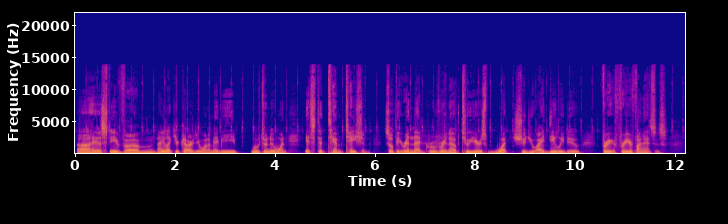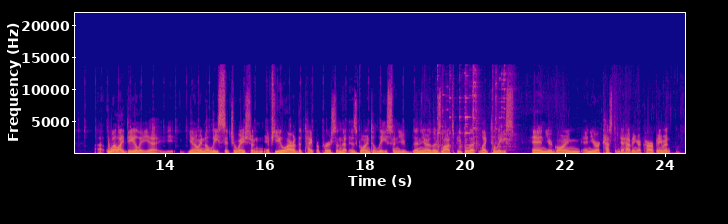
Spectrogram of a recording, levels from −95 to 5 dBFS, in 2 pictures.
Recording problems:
household noises; noticeable; throughout; 20 dB below the speech

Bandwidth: 14 kHz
